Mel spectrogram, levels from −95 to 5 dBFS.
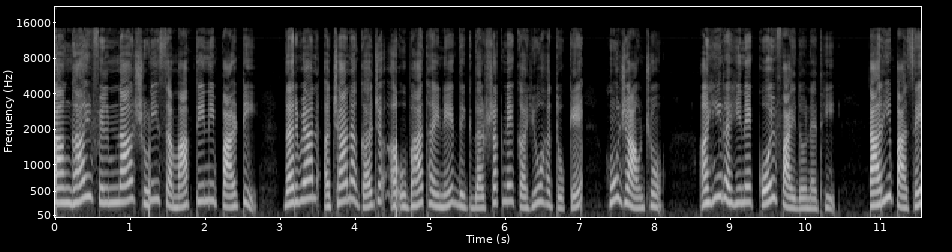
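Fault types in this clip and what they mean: Damaged data in a compressed stream: corrupted bytes make the decoder misread frames and resync, giving brief glitches of about 30 ms at 1.23, 4.51, 6.99 and 10.83 s. A spectrogram shows each as a narrow vertical disruption, and the waveform shows a short, abrupt discontinuity.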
